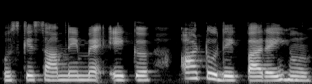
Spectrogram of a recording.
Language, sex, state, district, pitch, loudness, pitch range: Hindi, female, Bihar, Kaimur, 200 Hz, -14 LUFS, 190-205 Hz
